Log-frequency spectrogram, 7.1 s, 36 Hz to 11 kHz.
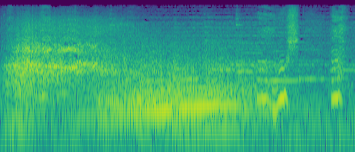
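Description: A near-miss on Interstate 70 after the driver dozed off at the wheel: tires screech in a long, loud skid as a big truck roars past, its horn blaring briefly twice, with a faint gasp or cry in the mix.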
